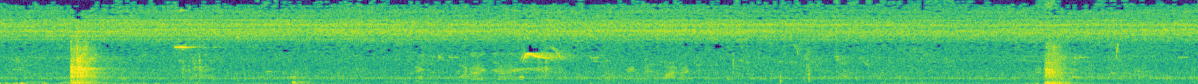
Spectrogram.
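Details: Two sharp knocks, like a door or cupboard closing, stand out over a steady low hum, with faint background noise and no clear animal voice.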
